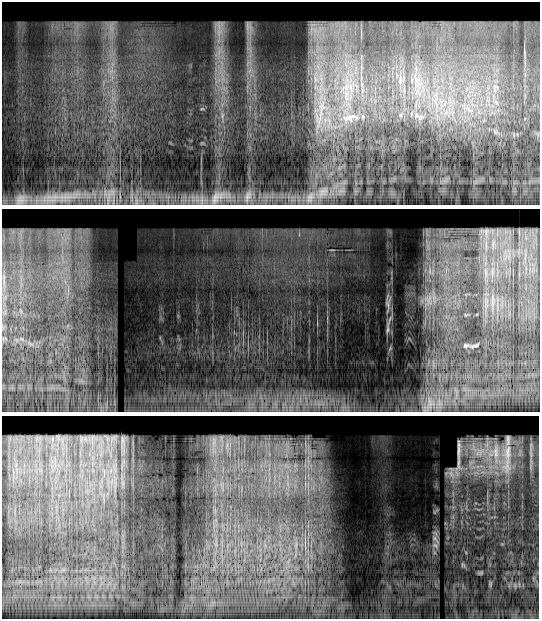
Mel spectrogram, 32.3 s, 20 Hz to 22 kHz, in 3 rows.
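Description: Car engines revving hard, pitch rising and falling, then held high for several seconds. After an abrupt cut about 13 seconds in, more hard revving with tire squeal as a car does a smoky burnout.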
